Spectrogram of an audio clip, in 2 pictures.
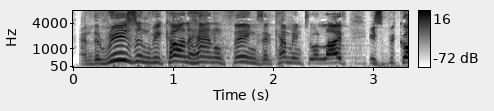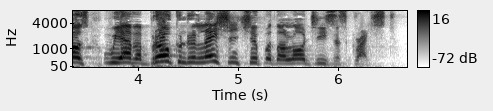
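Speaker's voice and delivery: ordinary delivery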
